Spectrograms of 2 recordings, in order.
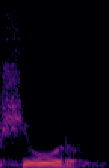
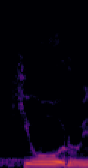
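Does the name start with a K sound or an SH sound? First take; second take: SH; K. First: The name begins with a soft SH sound. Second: The name begins with a hard K sound. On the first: The speaker calls it wrong. "e não Chioro" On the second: The speaker calls it right. "a pronúncia correta do ministro da Saúde é Quioro"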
